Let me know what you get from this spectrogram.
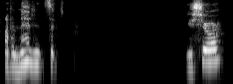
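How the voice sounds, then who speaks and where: A woman's voice: mid-range voice, slow, warm tone, slightly rough. An actress playing a guarded, indignant mother in her forties, curt and suspicious, in a dramatic stage scene. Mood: guarded, probing. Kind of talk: dramatic two-person scene reading.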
